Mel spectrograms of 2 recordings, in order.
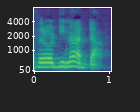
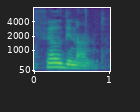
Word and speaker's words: Ferdinand: Mwingine atakwambia anaitwa Ferodinada. Sasa hii Ferodinada hii nilisikia mahali karibu na mimi, na nilirudi kujua kwamba kwa Kimombo inatakiwa kutamkwa Ferdinand.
